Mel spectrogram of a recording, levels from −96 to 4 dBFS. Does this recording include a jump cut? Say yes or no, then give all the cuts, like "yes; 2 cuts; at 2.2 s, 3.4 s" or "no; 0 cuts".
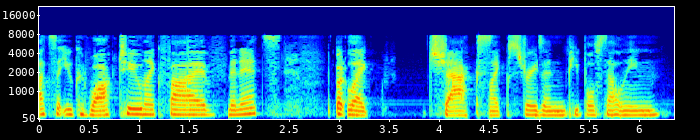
yes; 5 cuts; at 1.0 s, 1.9 s, 3.1 s, 4.5 s, 5.0 s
